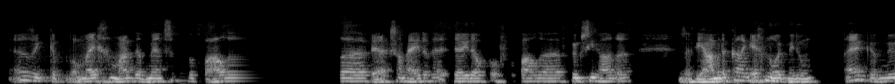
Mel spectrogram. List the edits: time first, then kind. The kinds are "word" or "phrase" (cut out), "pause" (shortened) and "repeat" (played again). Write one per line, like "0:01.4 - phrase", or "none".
none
